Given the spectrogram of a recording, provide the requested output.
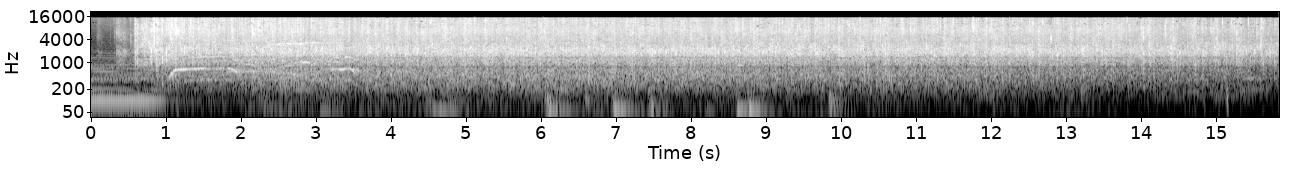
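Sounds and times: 
crowd applause: 0.2s - 15.8s.

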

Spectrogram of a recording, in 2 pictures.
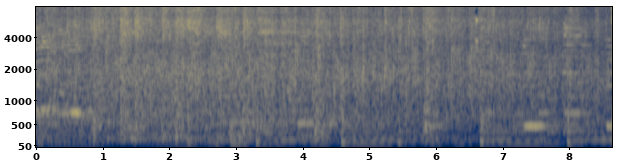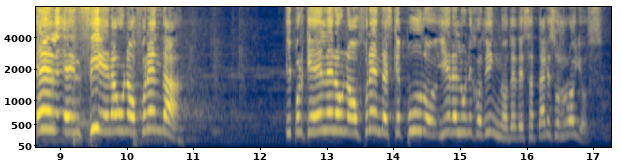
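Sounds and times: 
audience applause: 0.0s - 12.1s
speech: 9.2s - 10.9s, 12.4s - 17.2s.

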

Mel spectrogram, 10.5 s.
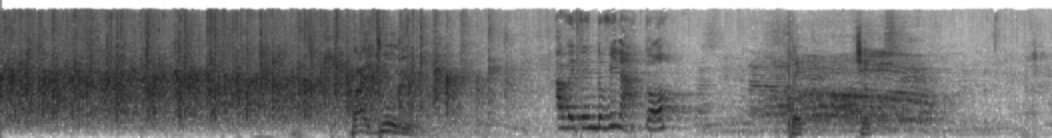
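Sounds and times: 
applause: 0.0s - 5.3s
speech: 3.5s - 4.3s, 5.6s - 6.8s, 7.9s - 8.8s
laughter: 7.0s - 10.5s.

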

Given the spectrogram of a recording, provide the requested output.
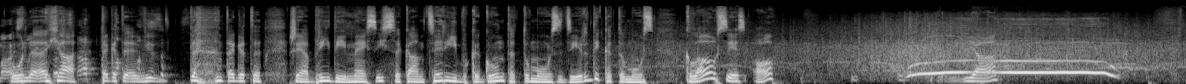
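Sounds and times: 
speech: 0.0s - 8.6s, 9.6s - 10.1s
laughter: 0.4s - 2.3s
artificial applause sound effect: 5.6s - 11.8s.

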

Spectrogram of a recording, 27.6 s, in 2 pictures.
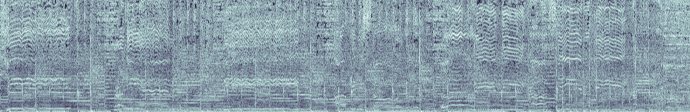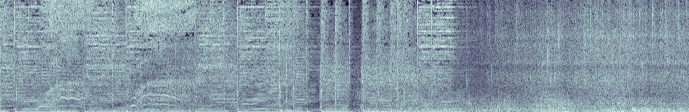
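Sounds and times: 
music: 0.0s - 23.5s
heavy rain: 0.0s - 27.5s
rumbling thunder: 22.5s - 27.5s.

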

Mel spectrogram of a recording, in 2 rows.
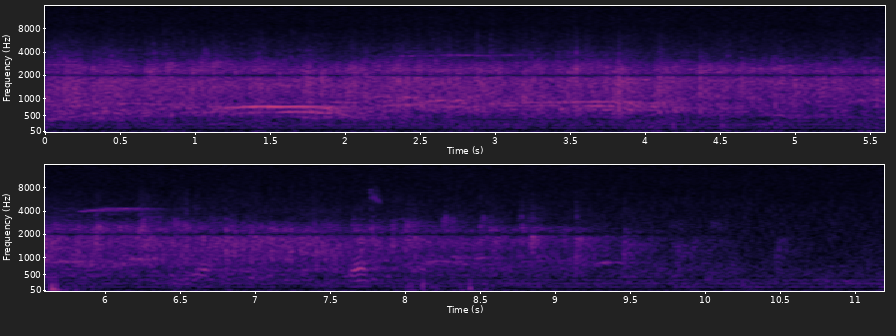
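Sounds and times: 
audience applause welcoming a speaker: 0.0s - 10.7s
faint whistle: 2.5s - 3.3s, 5.7s - 6.4s.

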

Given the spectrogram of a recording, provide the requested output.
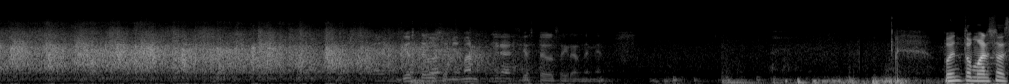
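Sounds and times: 
crowd applauding in welcome: 0.0s - 5.4s
speech: 4.0s - 6.7s, 9.4s - 10.0s.

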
